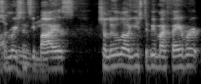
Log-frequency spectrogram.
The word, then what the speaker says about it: Cholula: Cholula.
